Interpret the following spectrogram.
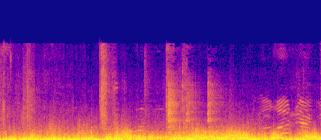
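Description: Wind buffeting the microphone: a loud, steady low rumble, with a few faint voices shouting briefly near the end.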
